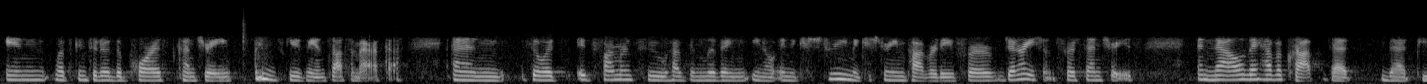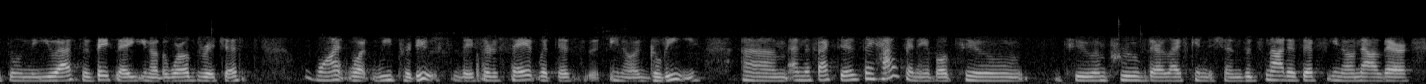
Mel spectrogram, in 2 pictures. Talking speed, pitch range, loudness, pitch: 185 wpm, 175-210 Hz, -27 LUFS, 190 Hz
